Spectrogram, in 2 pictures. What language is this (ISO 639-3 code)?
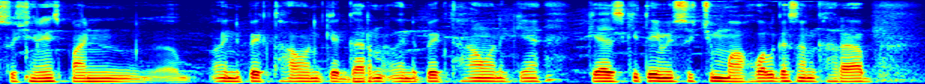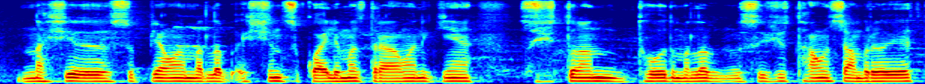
kas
